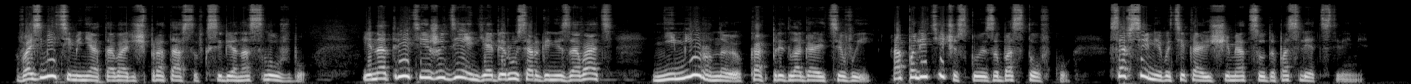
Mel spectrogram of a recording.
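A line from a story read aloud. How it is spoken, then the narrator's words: Coughing young man exclaiming. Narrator (Russian): Юноша с блестящими глазами, Краев, покашливая, воскликнул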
